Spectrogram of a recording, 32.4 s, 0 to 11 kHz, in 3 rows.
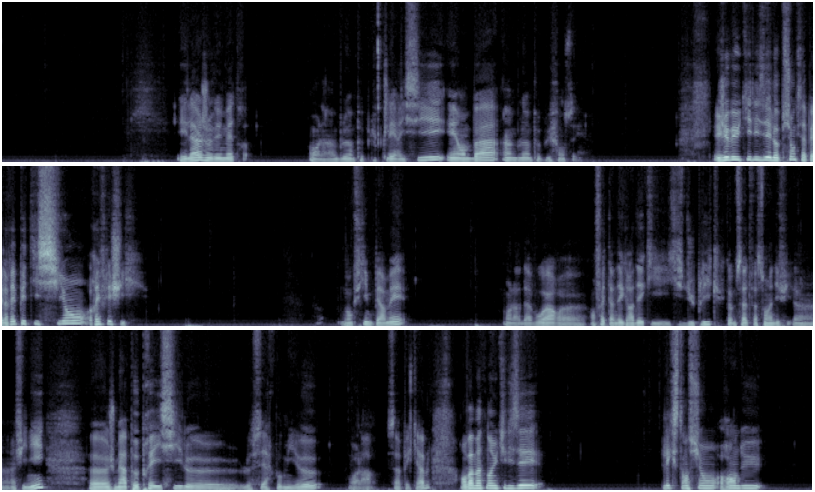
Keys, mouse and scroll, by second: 0.6-1.8 drag, 3.0-5.2 drag, 6.4 click, 7.9-9.2 drag, 11.3 click, 12.2 click, 13.6-15.7 drag, 17.1-18.9 ctrl+drag, 20.9-23.5 ctrl+drag, 24.4-26.4 ctrl+drag, 26.9 click, 30.2 click.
